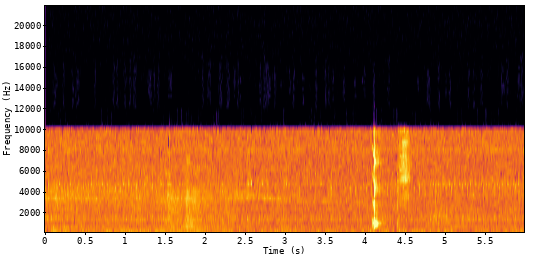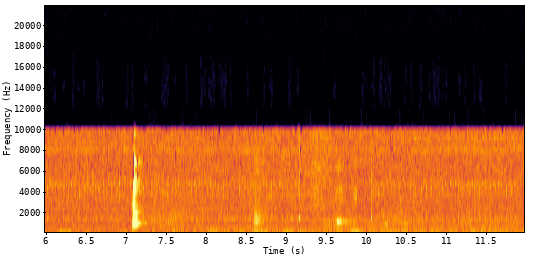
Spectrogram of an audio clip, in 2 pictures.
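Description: Two short, sharp hiccups a few seconds apart over steady room noise; hiccups.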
